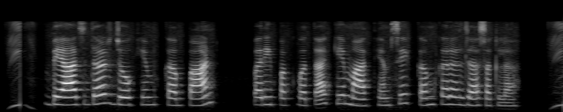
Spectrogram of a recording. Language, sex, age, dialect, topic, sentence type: Bhojpuri, female, 18-24, Western, banking, statement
